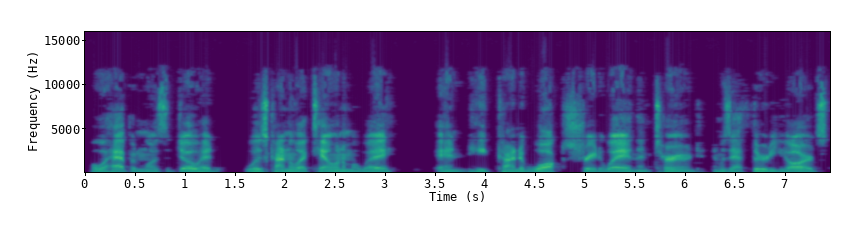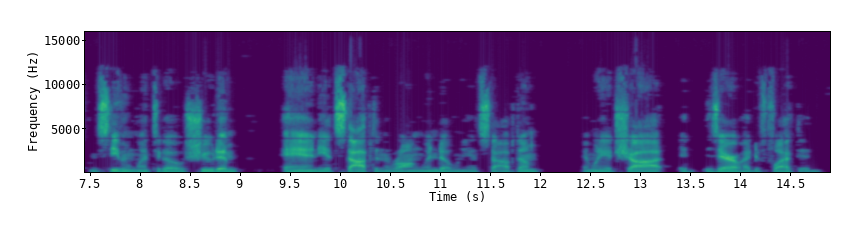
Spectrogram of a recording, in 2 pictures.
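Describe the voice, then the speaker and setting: A man guesting on a podcast, excitedly telling a casual story full of fillers and slang. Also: mid-range voice, normal speed.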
